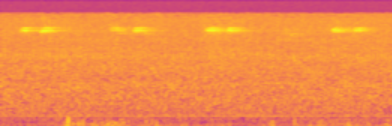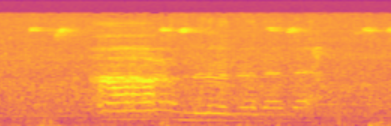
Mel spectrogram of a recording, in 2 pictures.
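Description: Faint, very high double chirps repeating about once a second from a small animal, with a brief voice-like hum that slides down in pitch about four seconds in.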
